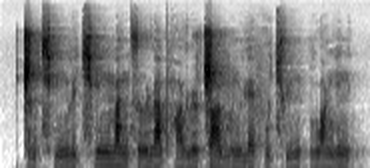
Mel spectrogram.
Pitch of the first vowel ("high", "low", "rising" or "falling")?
low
